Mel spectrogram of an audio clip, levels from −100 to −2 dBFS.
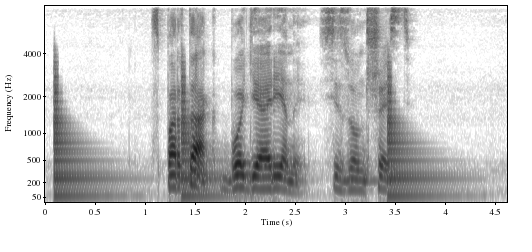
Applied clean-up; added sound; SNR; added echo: none; Guitar; 8 dB; none.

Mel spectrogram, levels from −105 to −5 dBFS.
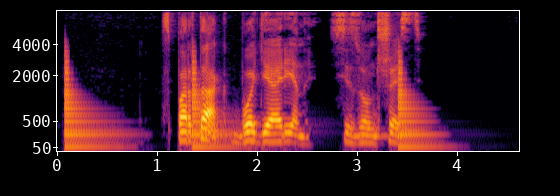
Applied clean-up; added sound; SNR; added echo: classical method spectral subtraction.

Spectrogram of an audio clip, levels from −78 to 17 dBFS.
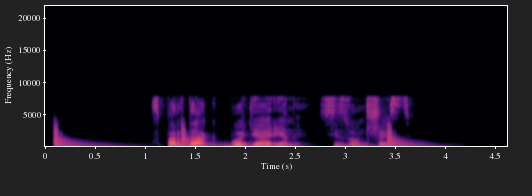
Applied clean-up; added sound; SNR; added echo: classical method log-MMSE.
